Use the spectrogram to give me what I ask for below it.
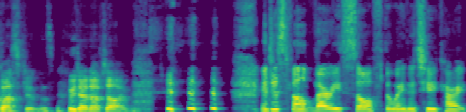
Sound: laughs

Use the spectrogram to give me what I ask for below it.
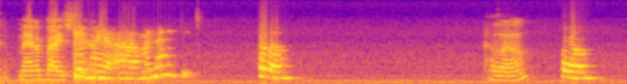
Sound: woman speaking in the background

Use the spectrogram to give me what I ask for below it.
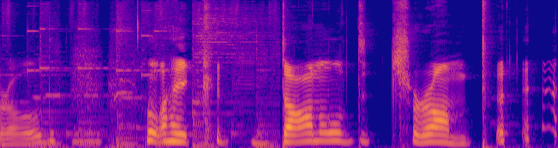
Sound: laughs; continues laughing

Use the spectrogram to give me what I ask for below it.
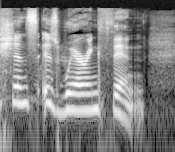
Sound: speaking Foreign Language

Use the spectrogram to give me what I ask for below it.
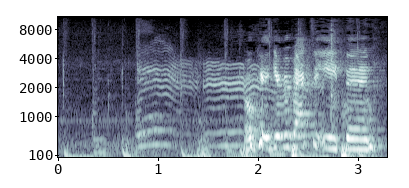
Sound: whines

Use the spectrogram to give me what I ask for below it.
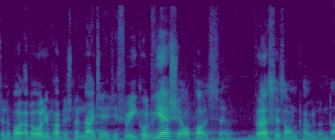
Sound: speaks in foreign language

